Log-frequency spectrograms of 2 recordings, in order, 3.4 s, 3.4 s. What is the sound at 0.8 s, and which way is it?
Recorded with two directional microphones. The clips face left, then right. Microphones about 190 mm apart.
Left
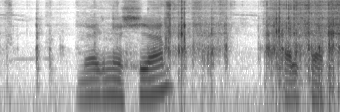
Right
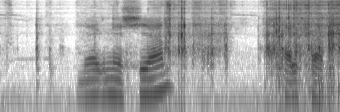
Walk, 5° left (ahead or behind).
